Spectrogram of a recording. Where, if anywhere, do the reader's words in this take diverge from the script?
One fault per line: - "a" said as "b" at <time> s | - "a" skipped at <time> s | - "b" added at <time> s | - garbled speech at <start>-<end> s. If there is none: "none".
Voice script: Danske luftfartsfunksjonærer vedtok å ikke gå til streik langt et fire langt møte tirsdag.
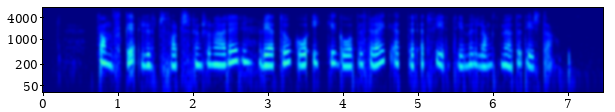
- "langt" said as "etter" at 4.8 s
- "timer" added at 5.5 s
